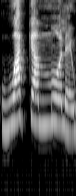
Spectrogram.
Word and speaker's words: guacamole: Guacamole, whack, guacamole, guacamole, guacamole.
